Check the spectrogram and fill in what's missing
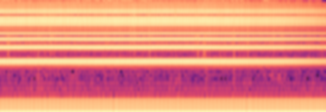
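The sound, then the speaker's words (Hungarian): A steady synthesizer square wave tone holds one mid-high pitch for about three seconds, hollow and buzzy, at an even level with no voices or other sounds. “Négyszög.”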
